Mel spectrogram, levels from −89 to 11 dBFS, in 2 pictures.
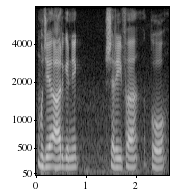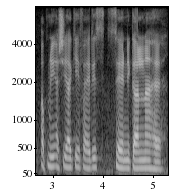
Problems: constant background noise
